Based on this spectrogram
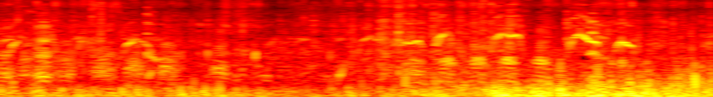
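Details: Geese protecting their goslings while being fed by hand, with swans and ducks nearby; a run of short, nasal, honking notes with bending pitch, several in quick succession, over low rumbling water and wind noise.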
